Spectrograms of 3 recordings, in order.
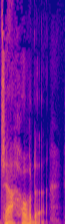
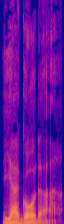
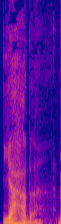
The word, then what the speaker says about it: Yagoda: This girl name is not Jahoda, her name is Yagoda. More Russian pronounce sounds like Yagoda or Yahada, because it's a Russian word that means berry.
